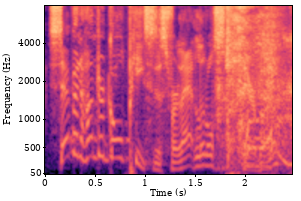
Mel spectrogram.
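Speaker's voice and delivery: high, lively haggler's offer; folksy wizard. Acted. Wizard offers gold for little stick, folksy voice. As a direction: pitch it up like a folksy dealer.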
